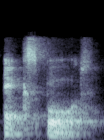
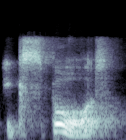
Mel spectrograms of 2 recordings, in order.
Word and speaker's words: export: oranges are our biggest export we export over 500 million tons per year again same word different emphasis once an hour once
